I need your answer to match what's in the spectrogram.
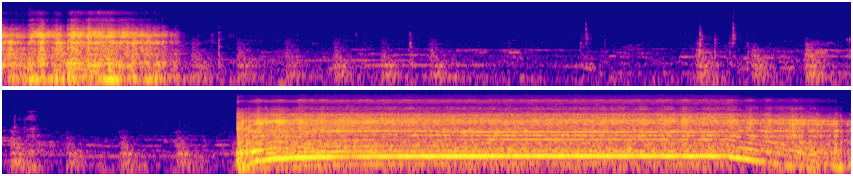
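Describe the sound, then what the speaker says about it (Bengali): Electric kitchen blender whirring loudly and steadily for about six seconds, blending raw green mango with green chili, black salt and sugar into a sweet juice, after quieter kitchen clatter and a short earlier burst. "চিনি এখন আমি ব্লেন্ড করে নেব।"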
